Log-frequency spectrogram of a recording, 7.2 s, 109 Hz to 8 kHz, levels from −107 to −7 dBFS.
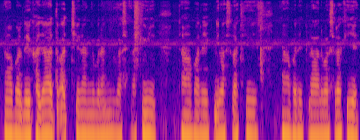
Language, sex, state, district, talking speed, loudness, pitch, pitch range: Hindi, male, Chhattisgarh, Korba, 190 wpm, -39 LUFS, 120 Hz, 120-125 Hz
